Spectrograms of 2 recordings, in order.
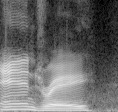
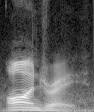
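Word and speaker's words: Andray: When they look at it without actually hearing it first, they'll say Andre, because of the way it's spelled, A-N-D-R-A-Y, Andre. My cousins call me that. It's annoying. It's not Andre, it's Andre.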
